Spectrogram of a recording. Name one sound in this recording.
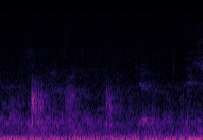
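Lawn bowls knock together on a carpet.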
